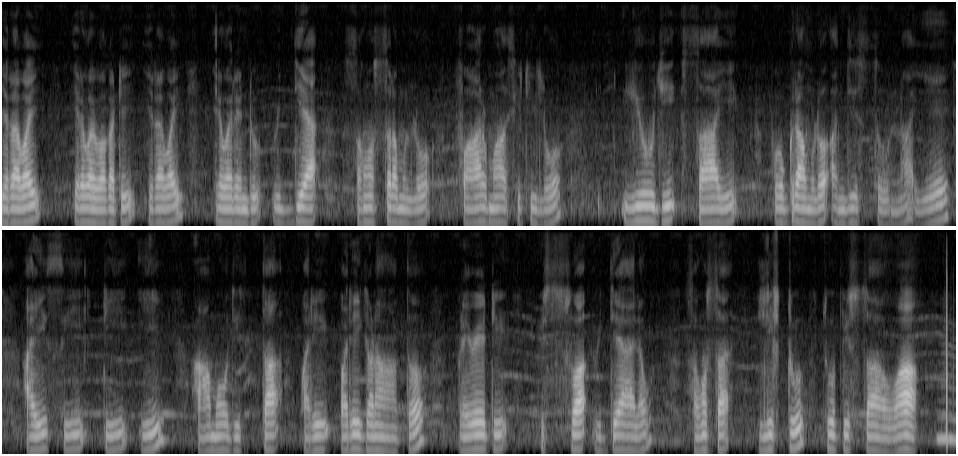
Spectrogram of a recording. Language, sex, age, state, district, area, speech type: Telugu, male, 45-60, Telangana, Hyderabad, rural, read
